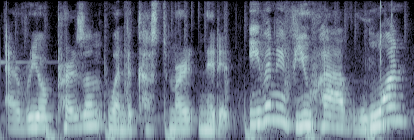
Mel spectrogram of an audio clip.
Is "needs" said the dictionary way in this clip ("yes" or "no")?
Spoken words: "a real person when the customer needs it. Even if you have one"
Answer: no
